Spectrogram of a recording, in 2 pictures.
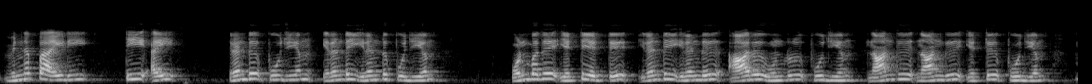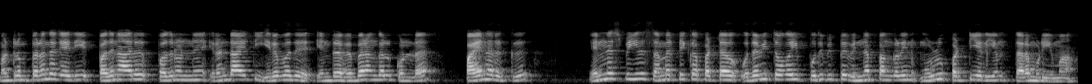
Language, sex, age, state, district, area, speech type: Tamil, male, 30-45, Tamil Nadu, Cuddalore, urban, read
